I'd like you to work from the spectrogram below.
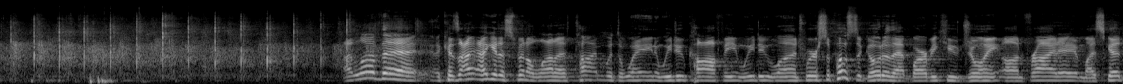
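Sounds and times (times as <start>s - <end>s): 
audience applause: 0.0s - 4.4s
speech: 3.5s - 11.2s.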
